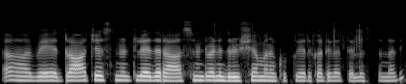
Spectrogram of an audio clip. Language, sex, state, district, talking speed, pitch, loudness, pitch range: Telugu, female, Andhra Pradesh, Annamaya, 160 wpm, 180 Hz, -17 LUFS, 175-190 Hz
